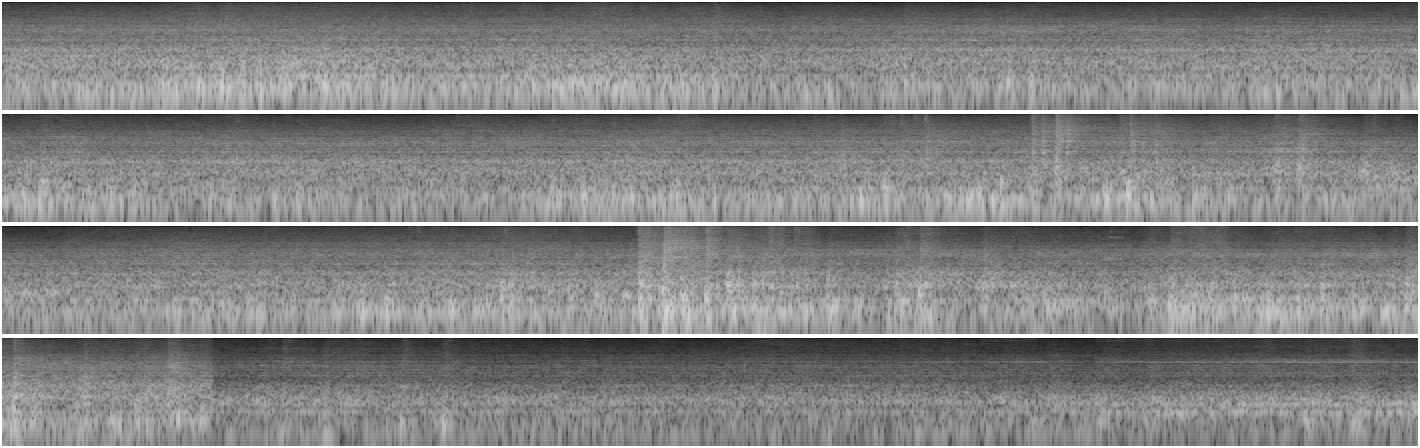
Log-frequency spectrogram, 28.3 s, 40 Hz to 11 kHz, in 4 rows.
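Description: Indian Railways broad-gauge passenger train running, a steady rumble with wheels clattering over the rail joints. Louder rattling comes about 12 and 17 seconds in, and the noise drops suddenly a little after 22 seconds. A faint high wheel squeal sounds near the end.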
